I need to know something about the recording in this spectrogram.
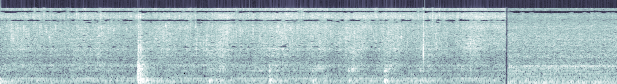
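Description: A wooden spatula scrapes against a pan.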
